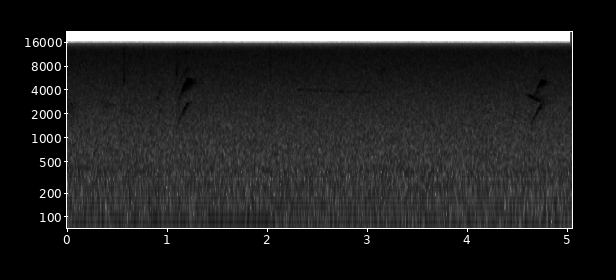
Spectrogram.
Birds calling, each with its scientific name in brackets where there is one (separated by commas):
Azara's Spinetail (Synallaxis azarae)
